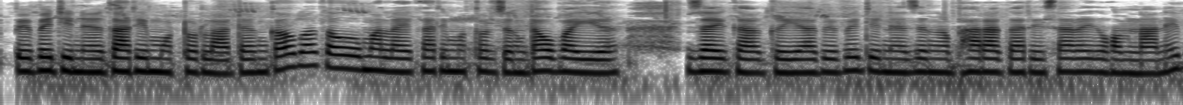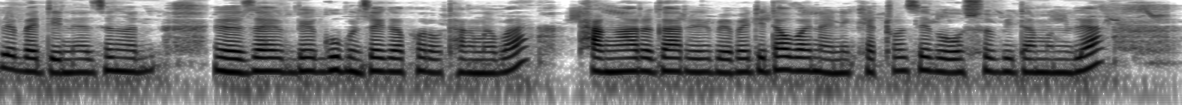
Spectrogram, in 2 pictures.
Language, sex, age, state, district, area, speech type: Bodo, female, 30-45, Assam, Udalguri, urban, spontaneous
